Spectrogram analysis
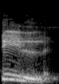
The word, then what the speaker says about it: til: This is called til, T-I-L, til.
